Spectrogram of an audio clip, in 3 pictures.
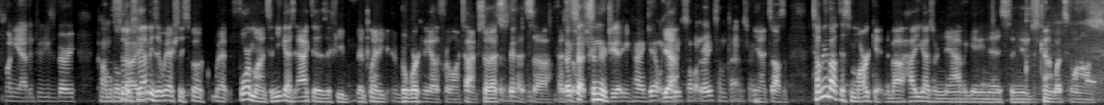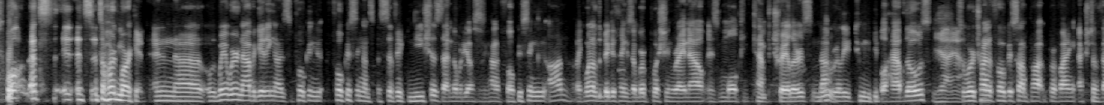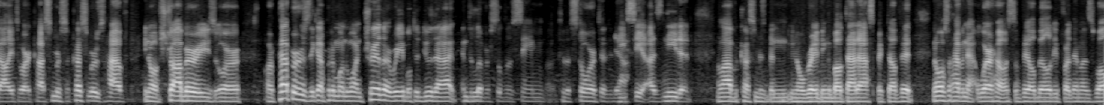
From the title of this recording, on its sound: Standing Out LIVE from the Golf Course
